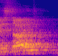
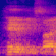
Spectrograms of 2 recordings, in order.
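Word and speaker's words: Heaviside: اما اغلب الناس في المراجع اللي نعرفهم نتاع الرياضيات يسميوها اف سايد بالاتش اسمه هيفي سايد اما الاتش ما تتنطقش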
